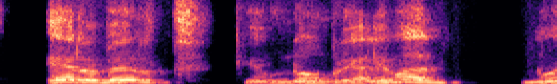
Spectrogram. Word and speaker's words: Herbert: herbert simon en castellano en inglés se lo pronuncia simon herber así como se escribe con h herbert que un hombre alemán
